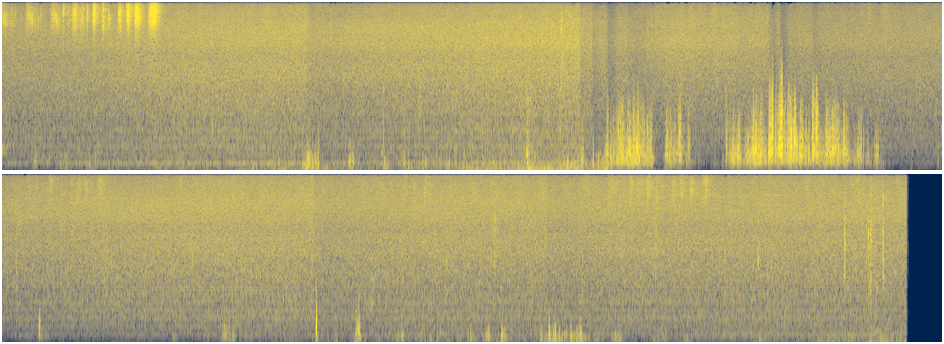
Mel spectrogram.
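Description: Wind buffeting the microphone on an open summit, with rustling. Strong gusts rumble from about four seconds in and peak twice near the middle, then ease to a lighter blustering with occasional soft thumps.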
